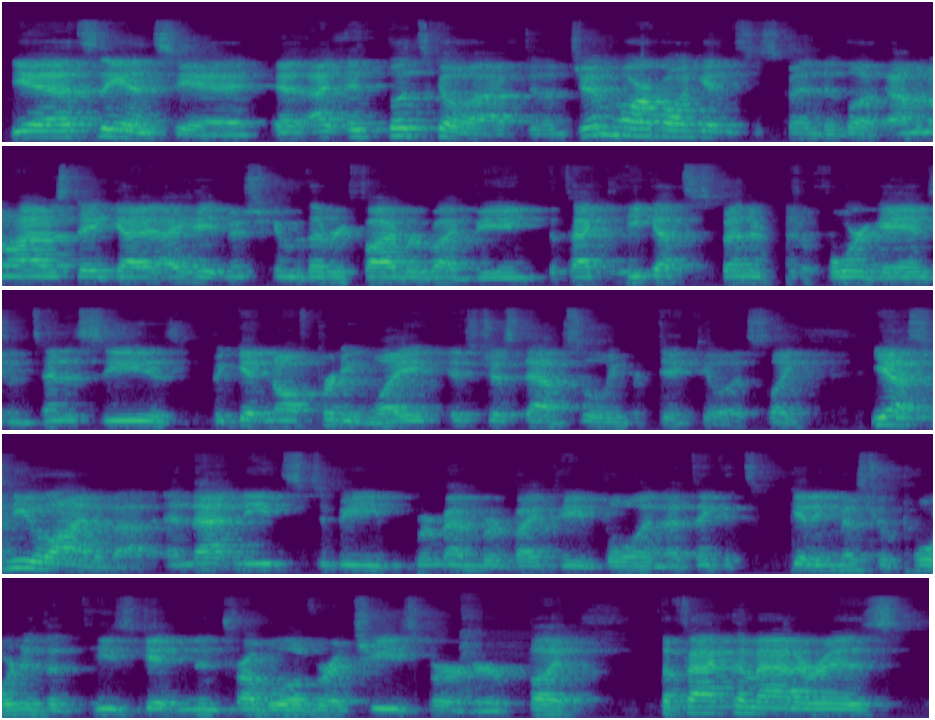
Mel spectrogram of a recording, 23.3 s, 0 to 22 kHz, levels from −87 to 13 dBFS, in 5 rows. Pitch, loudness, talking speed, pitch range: 150 Hz, -25 LUFS, 215 wpm, 140-170 Hz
